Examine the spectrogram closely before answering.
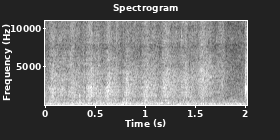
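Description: A brush scrapes softly on canvas.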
